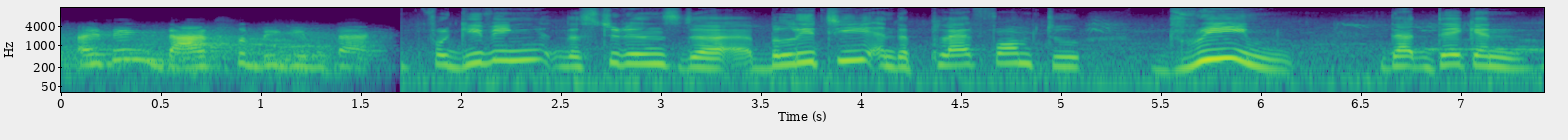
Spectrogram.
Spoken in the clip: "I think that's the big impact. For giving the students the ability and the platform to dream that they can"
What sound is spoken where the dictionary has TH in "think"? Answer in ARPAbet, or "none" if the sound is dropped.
T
